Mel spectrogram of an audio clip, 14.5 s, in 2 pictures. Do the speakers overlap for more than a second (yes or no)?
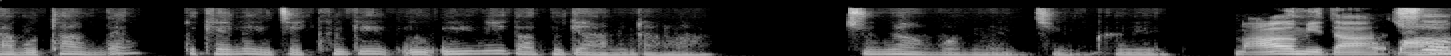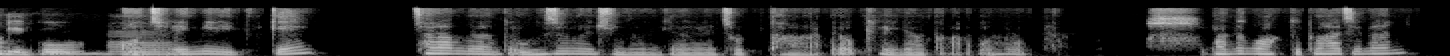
yes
